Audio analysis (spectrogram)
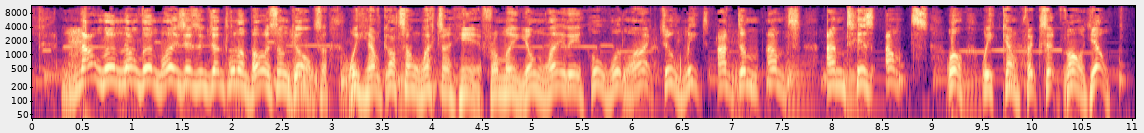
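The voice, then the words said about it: Poor imitation of another person's voice. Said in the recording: “To do Jimmy Savile impressions again? ... Not a good one.”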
